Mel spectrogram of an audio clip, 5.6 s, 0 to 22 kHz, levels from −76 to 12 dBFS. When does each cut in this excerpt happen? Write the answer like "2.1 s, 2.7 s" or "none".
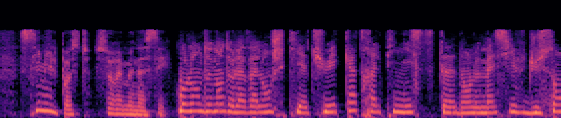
1.8 s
